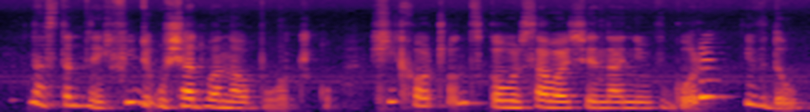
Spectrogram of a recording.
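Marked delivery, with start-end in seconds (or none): none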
